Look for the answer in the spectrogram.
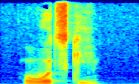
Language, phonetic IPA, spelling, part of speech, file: Polish, [ˈwut͡sʲci], łódzki, adjective, Pl-łódzki.ogg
